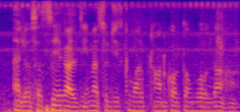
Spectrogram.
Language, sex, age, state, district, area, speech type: Punjabi, male, 30-45, Punjab, Pathankot, rural, spontaneous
